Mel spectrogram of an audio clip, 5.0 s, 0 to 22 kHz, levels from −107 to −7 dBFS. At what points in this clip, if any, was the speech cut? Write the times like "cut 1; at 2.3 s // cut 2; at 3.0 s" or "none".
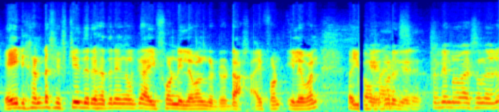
cut 1; at 3.6 s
